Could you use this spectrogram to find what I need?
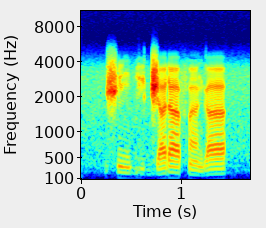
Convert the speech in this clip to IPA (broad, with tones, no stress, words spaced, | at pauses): ʃĩ˧ɡ͡bi˨ d͡ʒa˨˦ɾa˧fã˨ɡa˧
